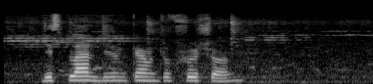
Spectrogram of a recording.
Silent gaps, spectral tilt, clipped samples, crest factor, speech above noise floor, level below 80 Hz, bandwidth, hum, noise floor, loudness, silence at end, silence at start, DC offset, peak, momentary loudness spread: none; -4 dB/octave; under 0.1%; 22 dB; 25 dB; -58 dBFS; 11.5 kHz; none; -48 dBFS; -24 LUFS; 0 s; 0.05 s; under 0.1%; -4 dBFS; 21 LU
